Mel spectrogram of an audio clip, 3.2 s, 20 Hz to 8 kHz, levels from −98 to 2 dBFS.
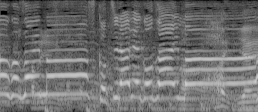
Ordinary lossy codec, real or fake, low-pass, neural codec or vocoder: none; real; none; none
